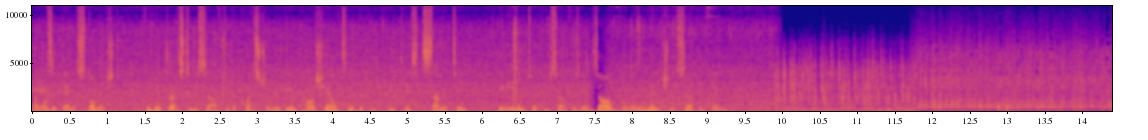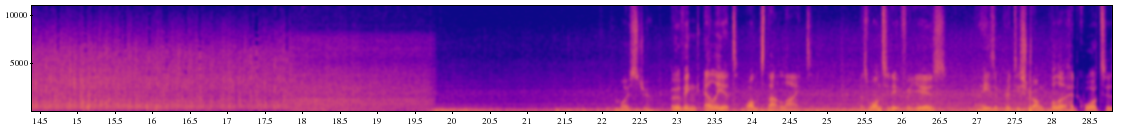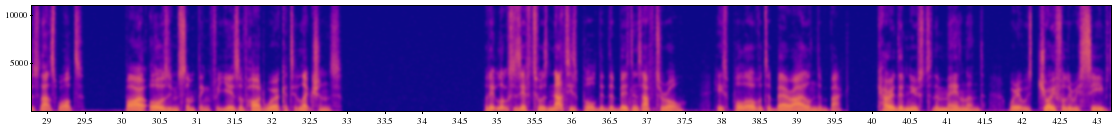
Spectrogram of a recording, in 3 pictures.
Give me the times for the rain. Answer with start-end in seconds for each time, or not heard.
0.0-28.2.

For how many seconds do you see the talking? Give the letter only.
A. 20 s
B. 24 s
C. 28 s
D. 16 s
C.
